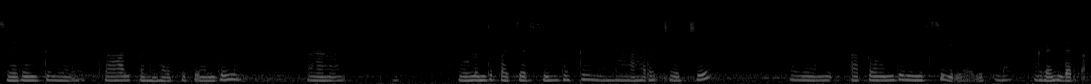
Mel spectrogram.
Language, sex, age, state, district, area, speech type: Tamil, female, 45-60, Tamil Nadu, Thanjavur, urban, spontaneous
